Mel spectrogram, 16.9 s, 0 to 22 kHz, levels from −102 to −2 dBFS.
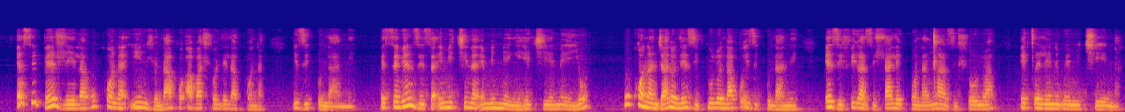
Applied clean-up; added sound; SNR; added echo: neural separator model SepFormer DNS4.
